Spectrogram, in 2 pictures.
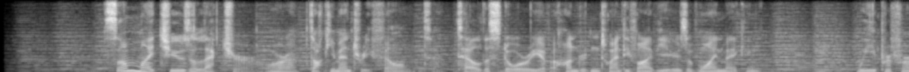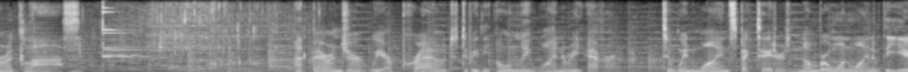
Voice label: Commercial VO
